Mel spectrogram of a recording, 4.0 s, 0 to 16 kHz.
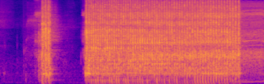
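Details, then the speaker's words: Milwaukee M18 FUEL Gen 3 1/2" high torque impact wrench with 5Ah battery, on speed setting 2, backing out a 3/8 x 6 lag bolt held in a vise: a short spin-up, then about two seconds of rapid, even hammering that stops cleanly; a healthy impact mechanism. "I look through my tool chest and I happen to have one of these left this lag bolt 3 8 by 6. all right it says no pre-drillion required let's give it a try ready it looks good oh yeah liking it"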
